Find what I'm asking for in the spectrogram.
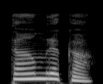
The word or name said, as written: ತಾಮ್ರಕ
